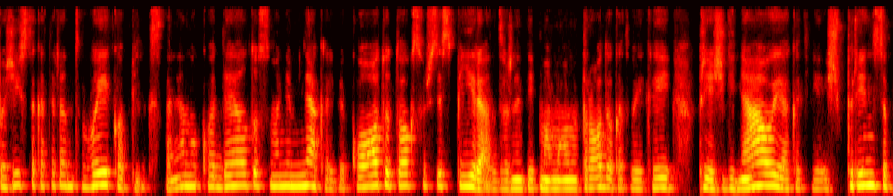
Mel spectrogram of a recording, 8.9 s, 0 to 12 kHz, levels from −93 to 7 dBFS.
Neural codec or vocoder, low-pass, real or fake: none; 9.9 kHz; real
